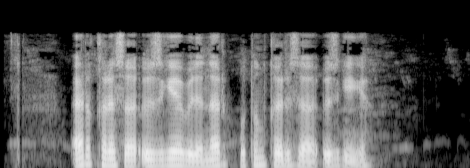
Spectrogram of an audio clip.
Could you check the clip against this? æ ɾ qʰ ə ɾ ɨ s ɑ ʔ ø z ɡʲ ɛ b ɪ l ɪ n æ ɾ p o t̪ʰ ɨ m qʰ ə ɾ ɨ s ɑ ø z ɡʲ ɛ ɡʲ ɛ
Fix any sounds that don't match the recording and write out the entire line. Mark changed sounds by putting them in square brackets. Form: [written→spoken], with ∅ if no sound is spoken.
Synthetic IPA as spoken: æ ɾ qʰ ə ɾ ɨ s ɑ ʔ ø z ɡʲ ɛ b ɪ l ɪ n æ ɾ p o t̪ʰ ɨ [m→n] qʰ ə ɾ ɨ s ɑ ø z ɡʲ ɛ ɡʲ ɛ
